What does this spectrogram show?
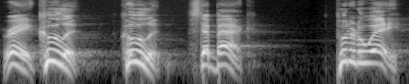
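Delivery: high-pitched, urgent small-town mayor; rattled mayor calling off his guard. Acted. Mayor telling Ray to cool it, high and urgent. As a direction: repeat the orders in a high, urgent character voice. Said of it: "Okay, he's like".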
